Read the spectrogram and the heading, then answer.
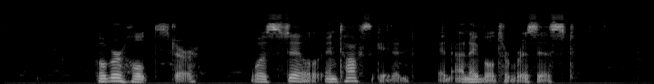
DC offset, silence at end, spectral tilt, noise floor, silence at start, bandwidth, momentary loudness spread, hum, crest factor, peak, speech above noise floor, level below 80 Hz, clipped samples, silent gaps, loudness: under 0.1%; 0.8 s; -3.5 dB/octave; -68 dBFS; 0.95 s; 11.5 kHz; 19 LU; none; 22 dB; -10 dBFS; 37 dB; -64 dBFS; under 0.1%; none; -31 LUFS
